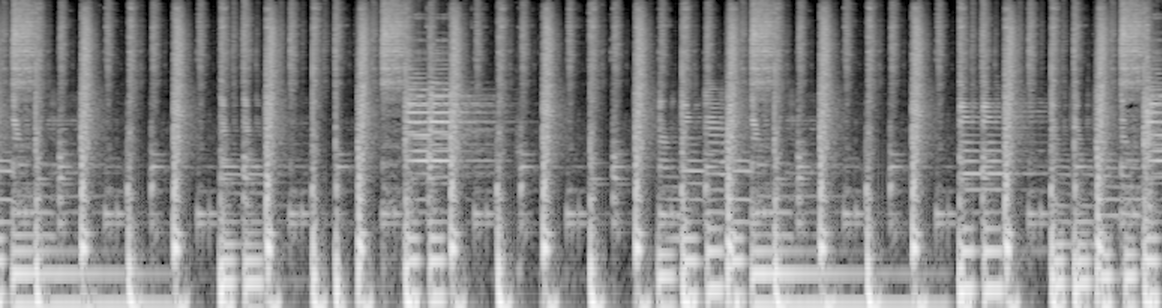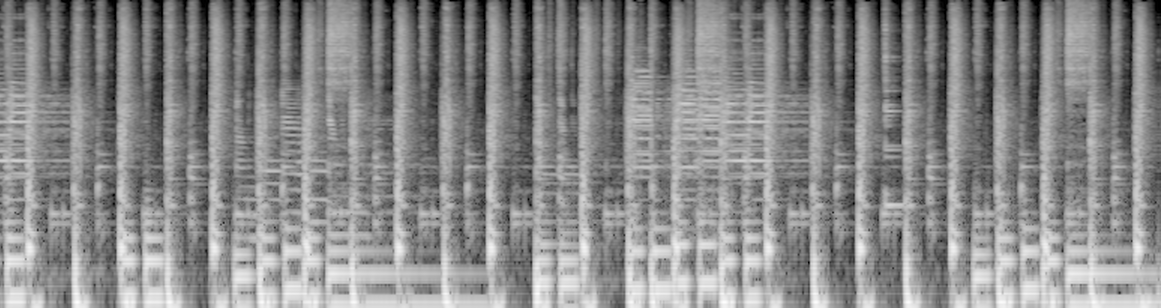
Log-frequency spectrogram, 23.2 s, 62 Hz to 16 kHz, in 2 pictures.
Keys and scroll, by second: 1.6 4, 1.9 ., 2.1 Return, 4.6 0, 4.7 Return, 11.0 Delete, 11.1-12.1 typing, 18.0 Escape, 22.3 Escape, 22.5 d.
